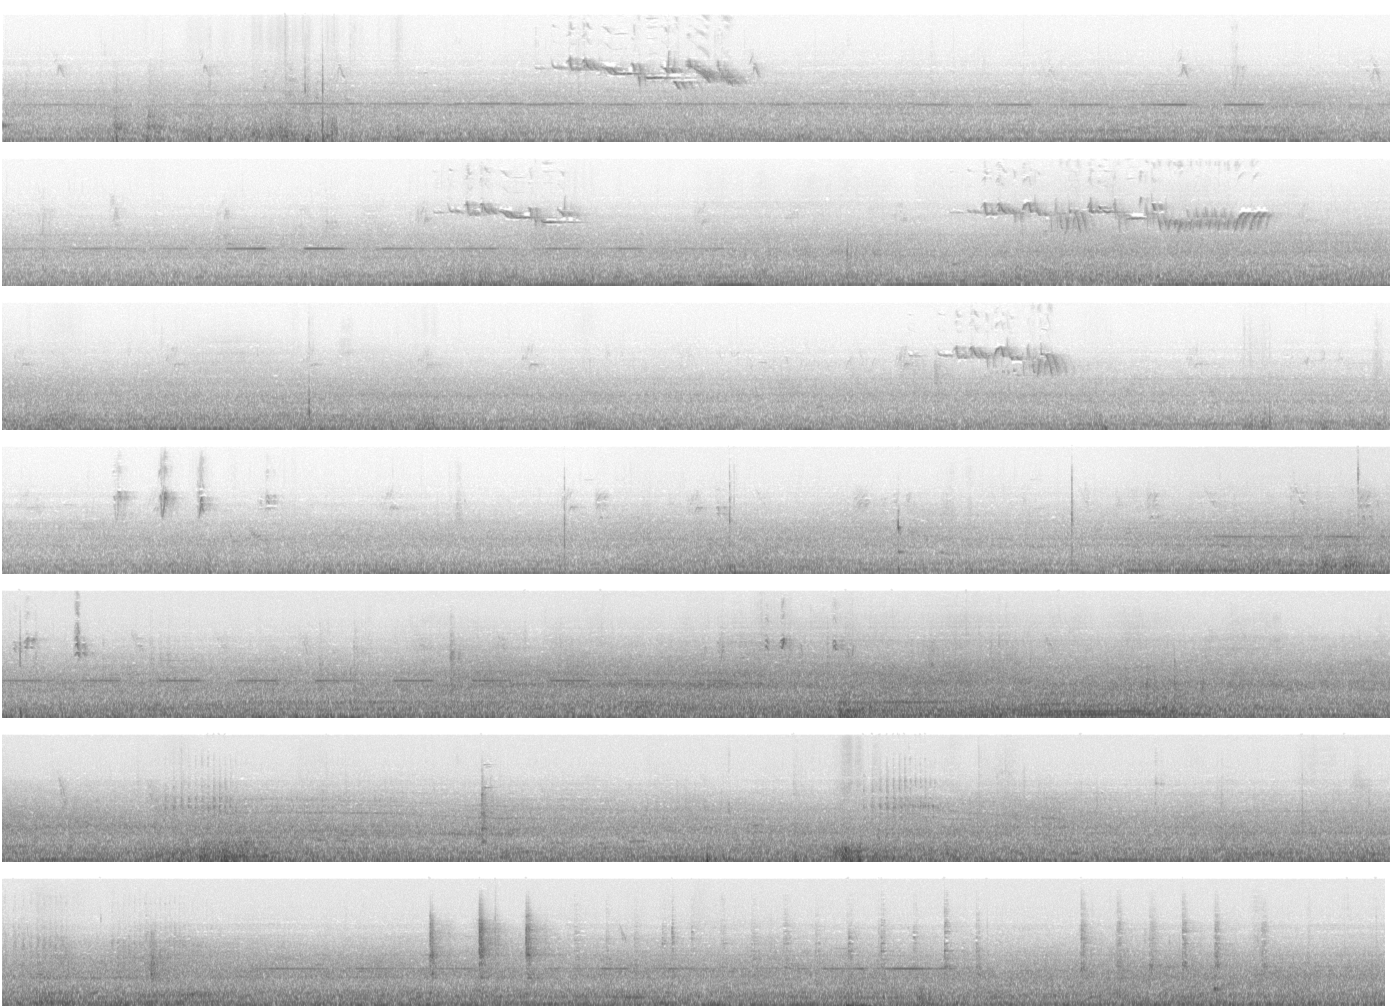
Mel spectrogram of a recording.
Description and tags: Birds and Construction (ambient)
Simple recording of the outside environment in west Michigan. Birds can be heard chirping and occasionally flying past. Sounds of construction and picked up in the far left channel as well as the occasional worker chatter.
ambient, Birds, construction, field-recording, from-window, moving, nature, outside, sound, spring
